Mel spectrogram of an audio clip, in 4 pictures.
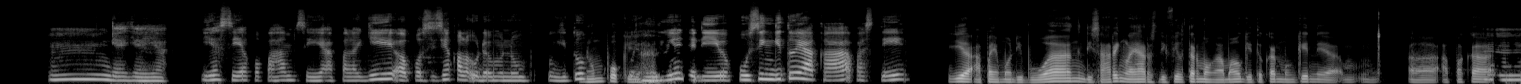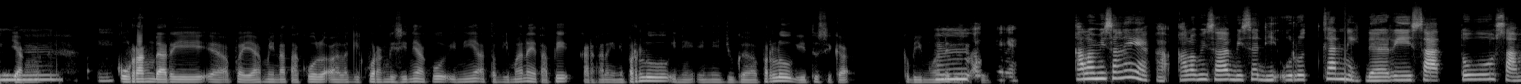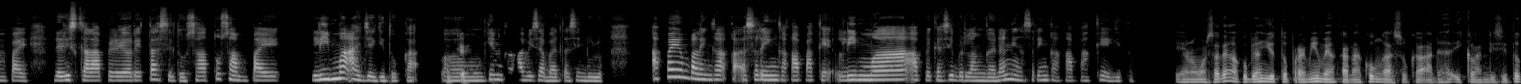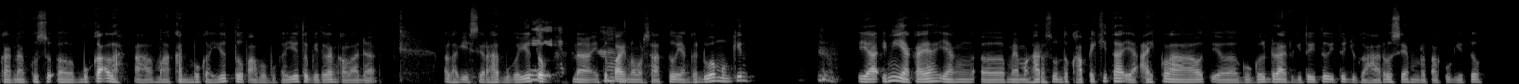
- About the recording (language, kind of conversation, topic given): Indonesian, advice, Bagaimana cara menentukan apakah saya perlu menghentikan langganan berulang yang menumpuk tanpa disadari?
- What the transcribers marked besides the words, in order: other background noise; chuckle; tongue click; "aku" said as "akul"; throat clearing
